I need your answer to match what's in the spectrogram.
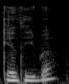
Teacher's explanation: ذال کی زبان اوپر والے دانتوں کو ٹچ کرے گی اور تھوڑی ٹپ باہر ہوگی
